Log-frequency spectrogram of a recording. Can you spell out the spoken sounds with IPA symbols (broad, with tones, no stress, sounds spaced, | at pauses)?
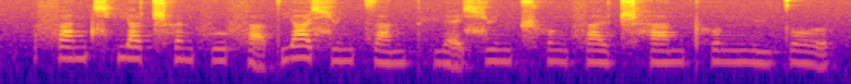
f a˥ n t͡ɕʰ j ä˥˧ ʈ͡ʂʰ ə˥˩ n f u˥ f ä̰˨˩ t̪ j ä˥˩ ɕ y˥ n t͡s a˧˥ n pʰ ɥ ɛ̰˨˩ ɕ y˥˧ n ʈ͡ʂʰ ʊ˥˧ ŋ f a˥˩ ɪ̯ ʈ͡ʂʰ a˥ n pʰ ʊ˥ ŋ n̪ y˧˥ t̪ o˥˩ ʊ̯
